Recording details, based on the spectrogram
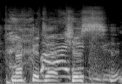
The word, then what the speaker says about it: Nacogdoches: I was finding it difficult to pronounce this. – In where? – Nacogdoches, Texas. – Are you sure Ian fixed those teeth? – Correct me if I'm wrong. – Nacogdoches in Texas. Yeah. Okay.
